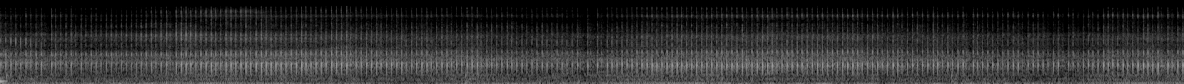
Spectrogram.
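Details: Shock wave therapy of the Achilles tendon at high power (the most the patient can bear), gel applied, avoiding bone: fast steady mechanical tapping about four pulses a second as the device fires.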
